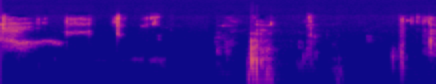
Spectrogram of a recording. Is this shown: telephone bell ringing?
no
